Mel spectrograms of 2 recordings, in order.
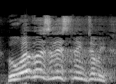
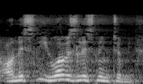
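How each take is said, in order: First: "Whoever's listening" pitched high and insistent; higher, pressing appeal on "Whoever's listening"; emphatic repeat. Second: Said in the usual way. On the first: Real, not acted. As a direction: drive home "Whoever's listening to me" in a raised voice.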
